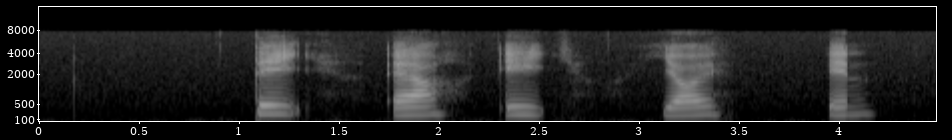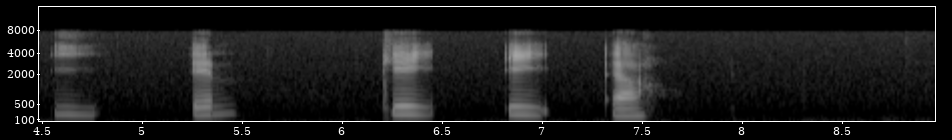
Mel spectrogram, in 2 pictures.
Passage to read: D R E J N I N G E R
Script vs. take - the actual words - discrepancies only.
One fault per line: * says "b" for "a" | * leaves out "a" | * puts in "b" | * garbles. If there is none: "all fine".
all fine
